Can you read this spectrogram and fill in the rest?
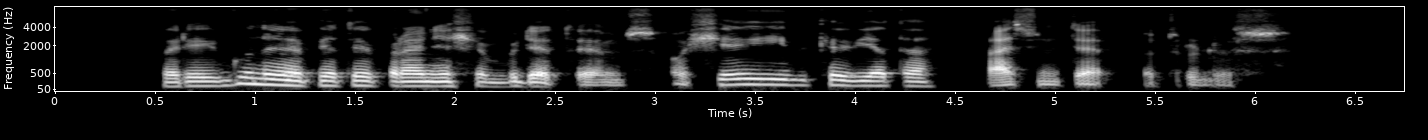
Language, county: Lithuanian, Vilnius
